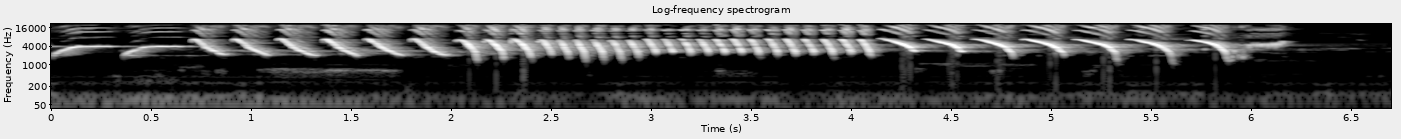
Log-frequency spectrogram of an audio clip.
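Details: Canary singing a long, fast song meant to provoke another bird into song: sweeping whistled notes, then a rapid trill of repeated chips in the middle, slowing again into loud downward-swept whistles.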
